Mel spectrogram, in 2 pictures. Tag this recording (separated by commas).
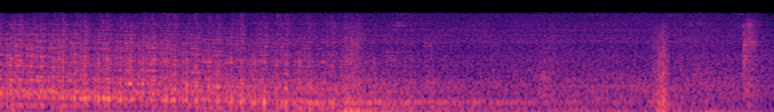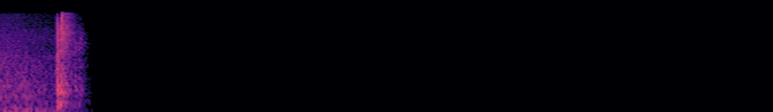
Music, Musical instrument, Scratching (performance technique)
